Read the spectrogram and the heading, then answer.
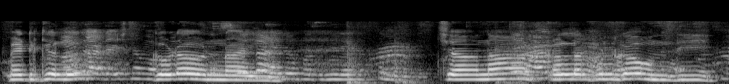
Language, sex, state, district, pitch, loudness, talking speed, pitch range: Telugu, female, Andhra Pradesh, Annamaya, 235 Hz, -13 LUFS, 60 wpm, 225-245 Hz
